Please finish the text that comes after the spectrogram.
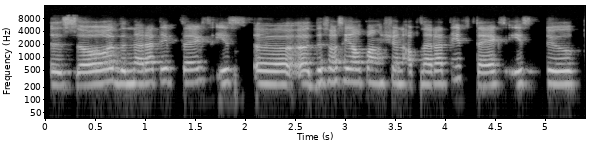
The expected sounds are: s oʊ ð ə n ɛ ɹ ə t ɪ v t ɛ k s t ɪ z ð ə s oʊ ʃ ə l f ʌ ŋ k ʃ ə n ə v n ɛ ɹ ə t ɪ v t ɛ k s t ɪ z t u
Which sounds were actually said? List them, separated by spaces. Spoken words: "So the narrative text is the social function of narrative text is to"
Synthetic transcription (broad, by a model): s oʊ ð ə n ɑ ɹ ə t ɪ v t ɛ k s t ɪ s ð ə s oʊ s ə l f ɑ ŋ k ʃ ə n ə f n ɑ ɹ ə t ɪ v t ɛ k s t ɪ s t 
